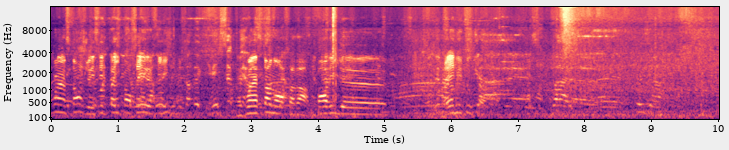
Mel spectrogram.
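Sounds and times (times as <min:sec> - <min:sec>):
speech: 0:00.0 - 0:07.0, 0:07.6 - 0:09.4
garbage truck engine rumbling: 0:03.5 - 0:10.0.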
